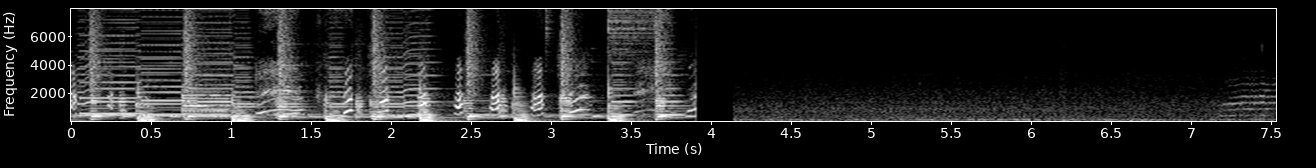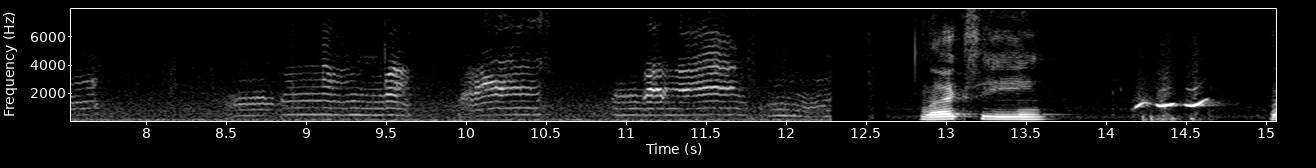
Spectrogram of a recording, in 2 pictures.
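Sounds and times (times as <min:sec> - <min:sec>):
kittens mewing: 0:08.5 - 0:12.3.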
